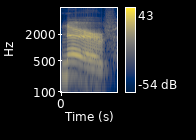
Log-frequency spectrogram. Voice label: "nerve", female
